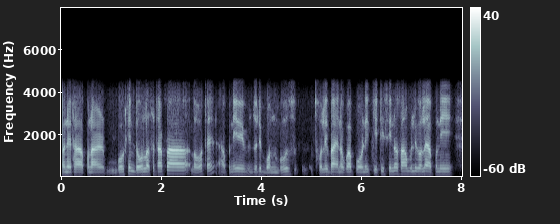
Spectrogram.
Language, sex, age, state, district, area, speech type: Assamese, male, 30-45, Assam, Charaideo, urban, conversation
